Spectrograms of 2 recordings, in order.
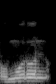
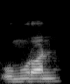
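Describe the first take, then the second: First: The word ends with the vowel u before n. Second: The word ends with the vowel o before n. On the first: "Tidak baca umurun" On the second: "Tidak baca"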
